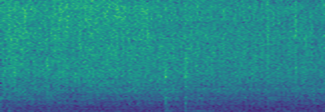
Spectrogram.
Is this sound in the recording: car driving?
no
